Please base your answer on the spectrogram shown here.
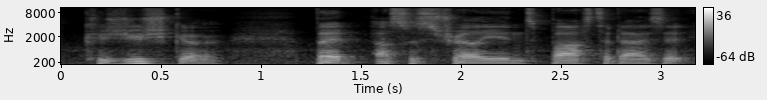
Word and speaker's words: Kosciuszko: stroll at first apparently Mount Kosciuszko is actually pronounced kozuszko but us Australians bastardize it into Kosciusko I go to the chairlift at 2:30 and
